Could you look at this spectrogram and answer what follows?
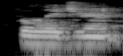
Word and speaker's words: belligerent: describes a person so everybody say belligerent bant it's bigant bant belligerant four syllables and so it describes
